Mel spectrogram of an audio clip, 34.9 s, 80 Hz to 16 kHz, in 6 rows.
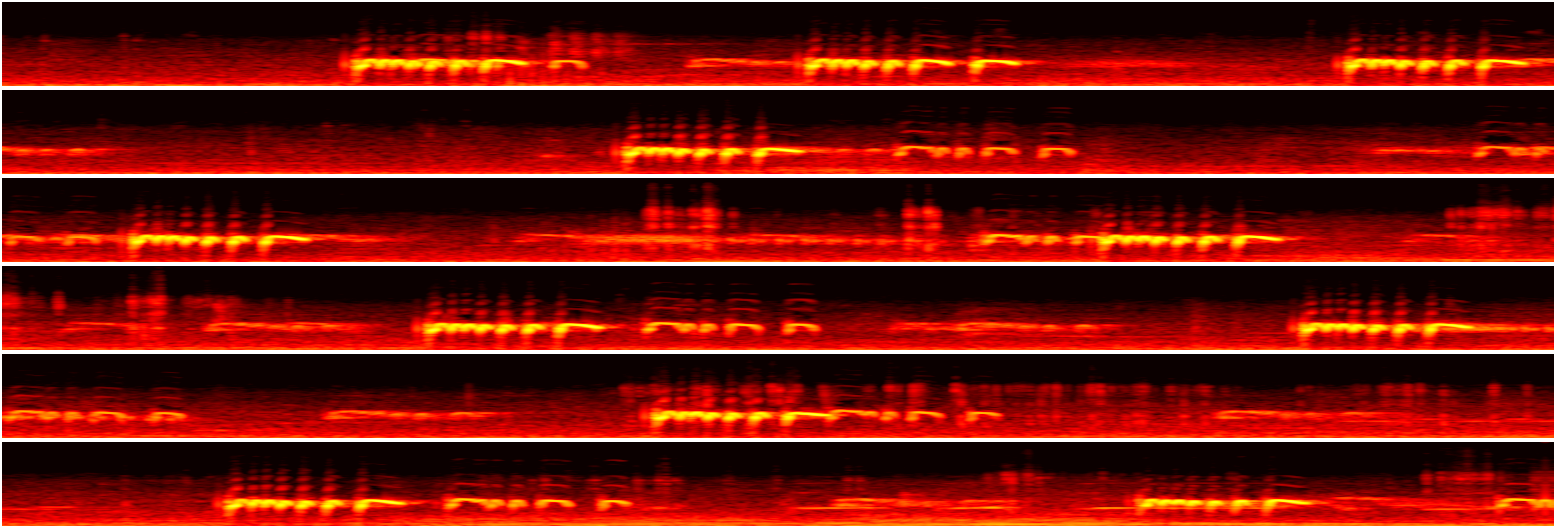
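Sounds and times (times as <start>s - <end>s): dove staccato cooing: 1.3s - 6.4s, 7.8s - 10.0s, 10.9s - 34.9s.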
